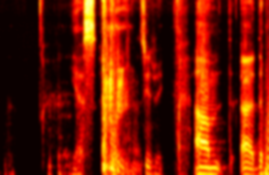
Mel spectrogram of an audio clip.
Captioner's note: clears throat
